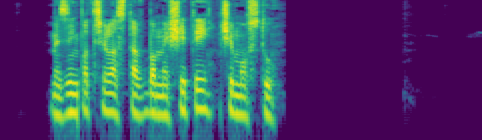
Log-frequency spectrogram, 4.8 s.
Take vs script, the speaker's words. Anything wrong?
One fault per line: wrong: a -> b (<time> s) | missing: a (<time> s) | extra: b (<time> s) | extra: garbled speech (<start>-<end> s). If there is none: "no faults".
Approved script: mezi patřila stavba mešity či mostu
no faults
